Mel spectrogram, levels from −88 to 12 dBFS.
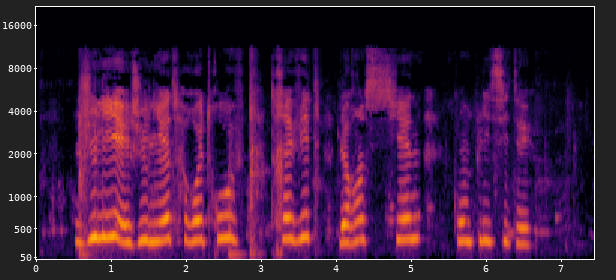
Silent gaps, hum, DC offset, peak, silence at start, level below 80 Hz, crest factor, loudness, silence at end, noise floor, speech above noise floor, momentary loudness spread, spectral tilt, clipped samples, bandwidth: none; none; under 0.1%; -2 dBFS; 0.5 s; -60 dBFS; 16 dB; -18 LUFS; 0.85 s; -55 dBFS; 36 dB; 15 LU; -3.5 dB/octave; under 0.1%; 11.5 kHz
